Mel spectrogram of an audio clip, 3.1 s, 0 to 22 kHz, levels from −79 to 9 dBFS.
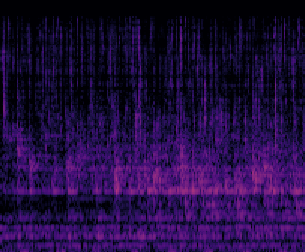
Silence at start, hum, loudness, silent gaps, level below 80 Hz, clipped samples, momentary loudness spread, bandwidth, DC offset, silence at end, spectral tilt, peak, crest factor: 0 s; none; -41 LUFS; none; -68 dBFS; under 0.1%; 4 LU; 17 kHz; under 0.1%; 0 s; -1.5 dB/octave; -20 dBFS; 22 dB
